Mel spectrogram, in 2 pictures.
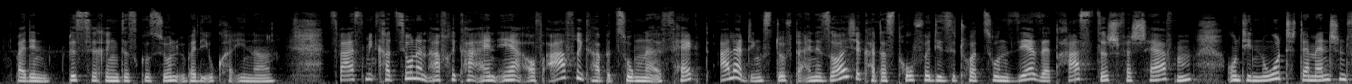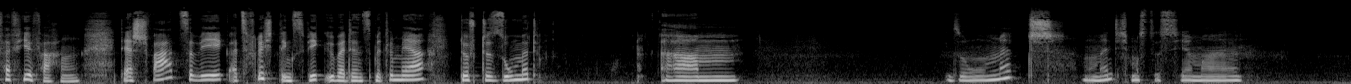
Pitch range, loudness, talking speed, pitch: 165-205 Hz, -22 LUFS, 120 wpm, 185 Hz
